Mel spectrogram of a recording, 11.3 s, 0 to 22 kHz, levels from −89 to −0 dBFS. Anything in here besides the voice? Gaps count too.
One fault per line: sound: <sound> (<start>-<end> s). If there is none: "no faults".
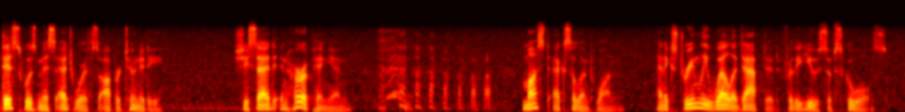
sound: laugh (4.7-6.2 s)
